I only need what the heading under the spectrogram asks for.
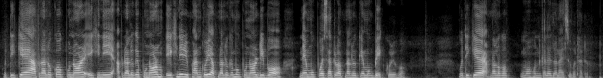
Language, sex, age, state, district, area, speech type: Assamese, female, 45-60, Assam, Charaideo, urban, spontaneous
